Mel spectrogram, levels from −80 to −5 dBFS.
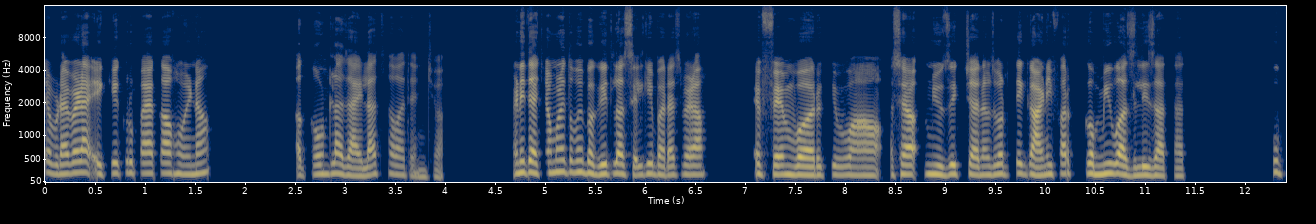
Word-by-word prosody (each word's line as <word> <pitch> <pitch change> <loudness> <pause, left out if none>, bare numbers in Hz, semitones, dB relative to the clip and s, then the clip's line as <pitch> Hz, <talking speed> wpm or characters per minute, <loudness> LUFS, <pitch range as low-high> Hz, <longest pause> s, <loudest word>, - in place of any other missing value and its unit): तेवढ्या 200 -2 0
वेळा 225 +1 +5
₹1-₹1 210 +2 -1
का 215 - +2
होईना, 200 +2 -2 0.9
अकाउंटला 195 +1 -3
जायलाच 170 +3 -1
हवा 185 -2 -4
त्यांच्या 135 -4 -11 0.7
आणि 225 +2 +3
त्याच्यामुळे 220 +1 +2
तुम्ही 235 0 -1
बघितलं 205 -1 +2
असेल, 180 -2 -3
की 205 - -1
बऱ्याच 180 -1 -2
वेळा 185 0 +2 0.5
एफएमवर 180 -2 +3
किंवा 175 -1 -2 0.3
अशा 190 +2 +3
म्युझिक 195 -1 0
चॅनल्सवर 180 +1 +1
ते 210 - +1
गाणी 180 +1 +5
फार 200 - 0 0.2
कमी 200 0 +2
वाजली 175 -4 +2
जातात. 160 -2 -3 0.9
खूप 230 -5 -6
190 Hz, 140 wpm, -25 LUFS, 175-205 Hz, 0.9 s, वेळा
